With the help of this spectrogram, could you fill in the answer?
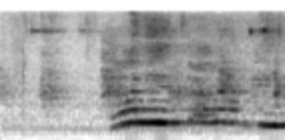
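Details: Aby, a Siberian Husky, greets her owner after several days apart with a short rising whine that settles into a steady tone and ends in a second brief whimper.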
